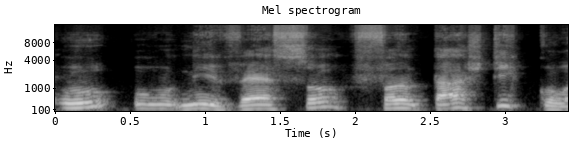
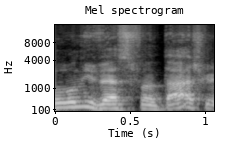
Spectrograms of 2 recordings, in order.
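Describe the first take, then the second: First: Very slow, every syllable of "universo fantástico" set apart. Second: Said in the usual way. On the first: Shown as a demonstration. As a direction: count out "universo fantástico" in separate beats, down to the final CO. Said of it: "nove sílabas gramaticais". ("universo fantástico" separado sílaba por sílaba, bem devagar) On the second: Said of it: "A gente tem nove sílabas".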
